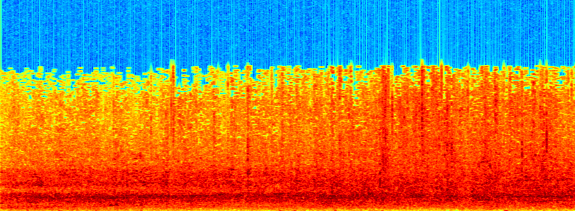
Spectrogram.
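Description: Large theatre audience laughing and applauding in a steady wash of crowd noise.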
